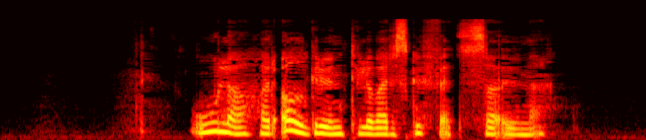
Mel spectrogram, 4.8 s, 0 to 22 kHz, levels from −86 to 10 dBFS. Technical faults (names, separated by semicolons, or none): HE-AAC compression; pre-echo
